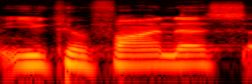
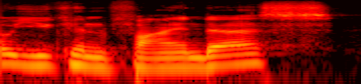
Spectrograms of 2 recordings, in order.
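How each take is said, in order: First: It is said in a put-on British accent. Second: It is said in a plain American accent.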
